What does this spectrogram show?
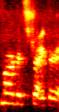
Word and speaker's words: Margaret Striker: to express your platform am i pronouncing your name correctly um it's margaret striker and i am just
